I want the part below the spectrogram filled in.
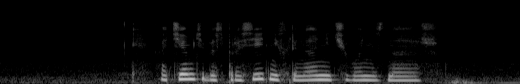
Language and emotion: Russian, neutral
